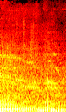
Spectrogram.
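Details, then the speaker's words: Motorcycle riding home just after change oil and tune-up; running and engine sound now clean and quiet. Even engine drone with some road rush, no knocks or rattles; bike pulls smoothly, normal running. "Ayan guys. Okay na naman yung ano niya, takbo niya. Saka yung mandar niya."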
